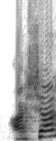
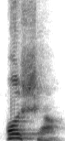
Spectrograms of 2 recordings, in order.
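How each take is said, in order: First: अशा wrongly opened on a long आ. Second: Low अशा with a short first vowel; correct short a. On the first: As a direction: say आशा where अशा is meant. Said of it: "नाही". (अशाऐवजी चुकीचा दीर्घ आ) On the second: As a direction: drop lower and keep अ of अशा short. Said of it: "अशा नाही". (अशाचा योग्य ऱ्हस्व उच्चार) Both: Shown as a demonstration.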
